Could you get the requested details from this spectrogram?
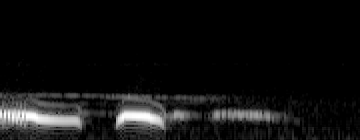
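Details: Decoy spotted dove cooing: a long note sliding downward, then an arched hollow coo, then a softer trailing purr, heard close and clear.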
